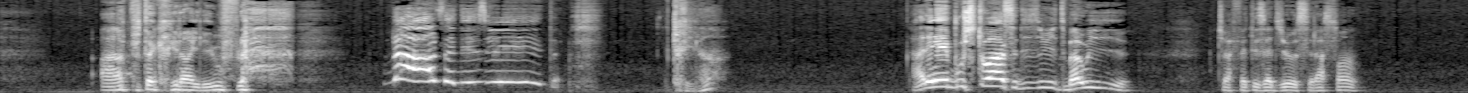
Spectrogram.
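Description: A young man talks and laughs close to a microphone, in short bursts with pauses.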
